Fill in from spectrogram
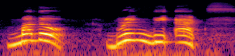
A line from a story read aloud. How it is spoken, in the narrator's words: he shouted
